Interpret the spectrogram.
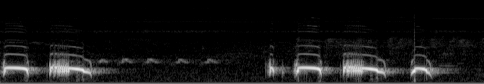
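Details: Husky-voiced decoy spotted dove calling to stir up wild doves: two coo phrases, each a quick pickup note followed by rounded mellow notes that bend downward, separated by a quiet pause with faint distant notes.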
